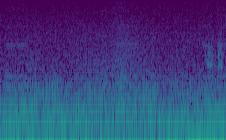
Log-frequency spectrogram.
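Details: Bob the cat purring while kneading, 'making muffins'; a low, steady rumbling purr runs throughout at close range, with faint rustling near the end.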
